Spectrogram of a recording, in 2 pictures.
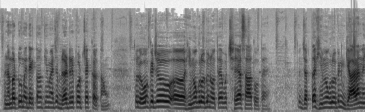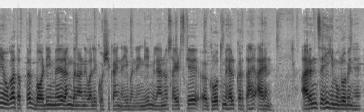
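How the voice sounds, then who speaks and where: A man's voice: fairly high pitch, fairly quick, warm tone, faint music behind. A young man, a doctor, explaining health advice to camera in an earnest, explanatory way, mixing English medical terms into his talk. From India. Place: furnished studio room with curtains, indoors.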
